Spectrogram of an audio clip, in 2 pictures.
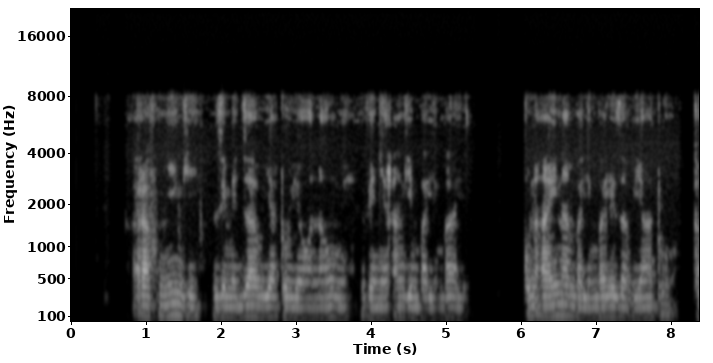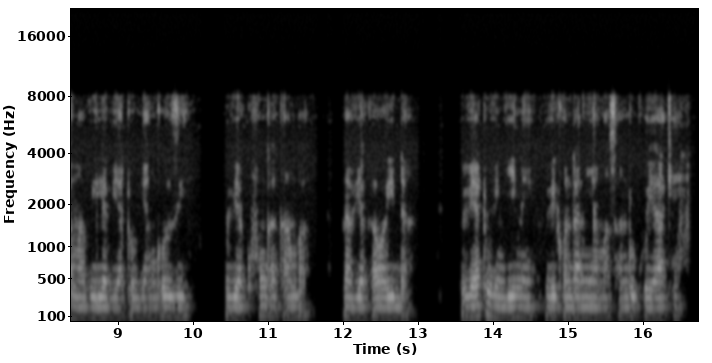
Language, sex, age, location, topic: Swahili, male, 18-24, Nairobi, finance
